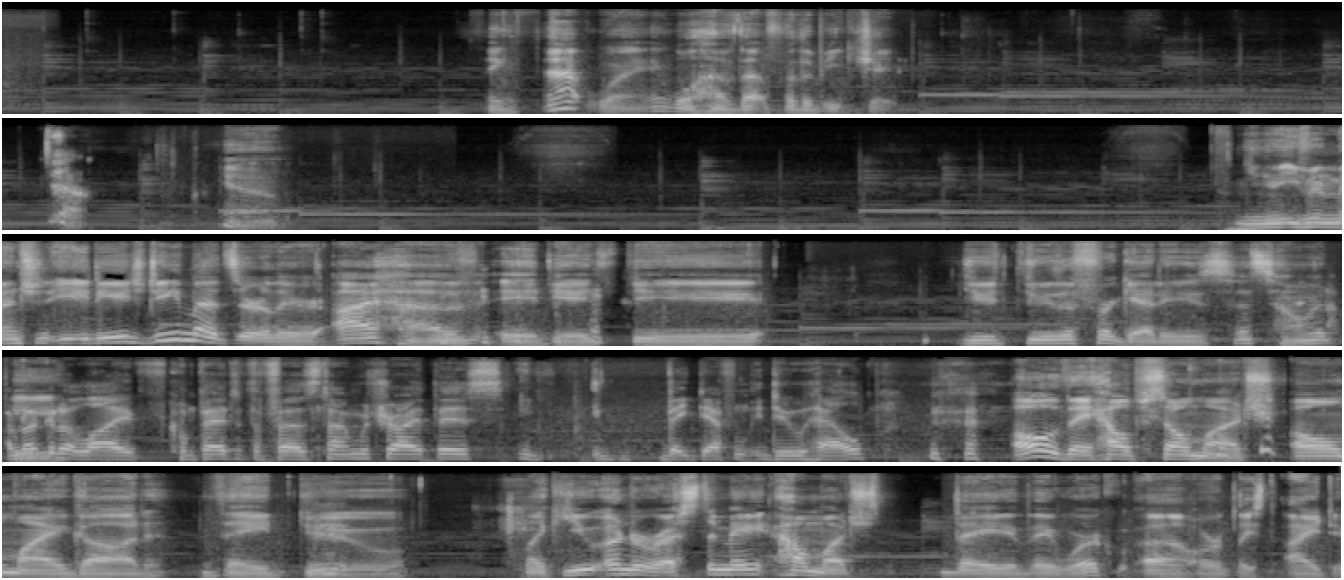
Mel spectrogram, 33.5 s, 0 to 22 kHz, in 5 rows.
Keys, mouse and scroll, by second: 0.3 click, 0.9 middle click, 1.5 click, 2.5-3.5 middle drag, 3.7-4.7 middle drag, 7.0-10.1 middle drag, 10.1 click, 11.2-13.5 middle drag, 13.5-14.6 drag, 15.5 scroll down 1, 17.1-19.3 middle drag, 17.3-18.3 scroll down 1, 20.2-21.5 middle drag, 22.0 middle click, 23.0 shift+middle click, 24.0 middle click, 24.7-25.1 scroll down 4, 25.3 middle click, 26.2-27.5 shift+middle drag, 27.7 scroll up 3, 28.2 middle click, 29.1-32.5 middle drag, 32.5 click.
